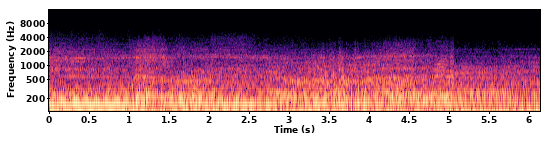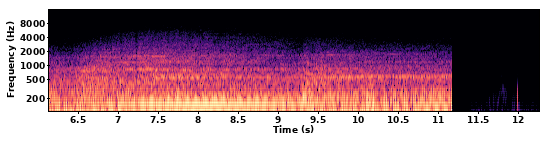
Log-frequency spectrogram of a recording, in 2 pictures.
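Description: A vehicle engine drones steadily while driving over snow.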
